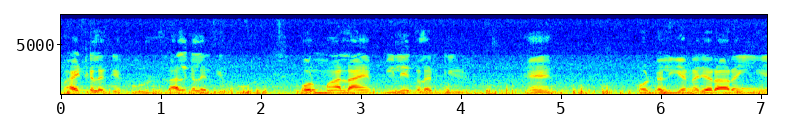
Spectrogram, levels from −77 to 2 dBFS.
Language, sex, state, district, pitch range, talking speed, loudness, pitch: Hindi, male, Bihar, Samastipur, 120-135 Hz, 170 wpm, -17 LUFS, 130 Hz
